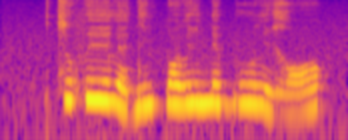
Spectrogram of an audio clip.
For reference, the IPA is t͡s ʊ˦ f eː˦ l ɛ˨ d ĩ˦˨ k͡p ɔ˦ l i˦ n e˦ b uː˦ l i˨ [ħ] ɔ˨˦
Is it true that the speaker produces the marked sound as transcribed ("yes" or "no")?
no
